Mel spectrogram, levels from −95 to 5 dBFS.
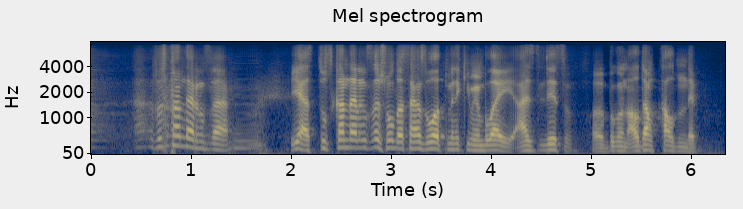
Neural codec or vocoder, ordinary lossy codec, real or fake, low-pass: codec, 16 kHz, about 1 kbps, DyCAST, with the encoder's durations; none; fake; 7.2 kHz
